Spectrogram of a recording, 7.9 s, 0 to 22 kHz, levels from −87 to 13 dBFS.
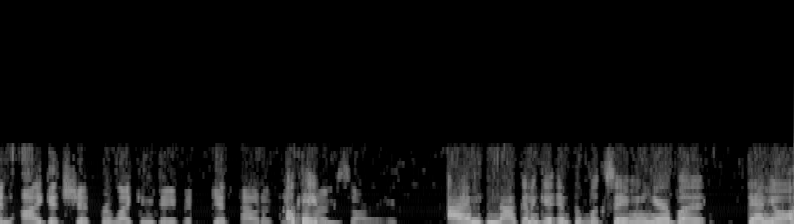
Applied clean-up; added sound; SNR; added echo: classical method spectral subtraction.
